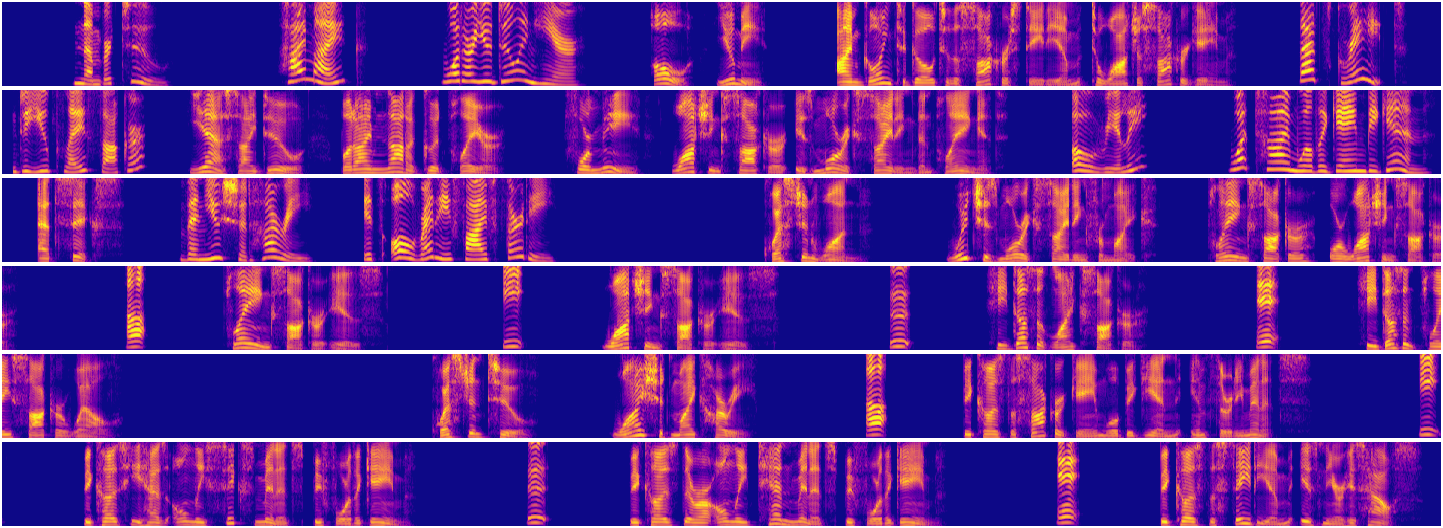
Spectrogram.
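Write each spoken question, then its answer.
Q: Which is more exciting for Mike, playing soccer or watching soccer?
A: い: Watching soccer is.

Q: Why should Mike hurry?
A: あ: Because the soccer game will begin in 30 minutes.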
